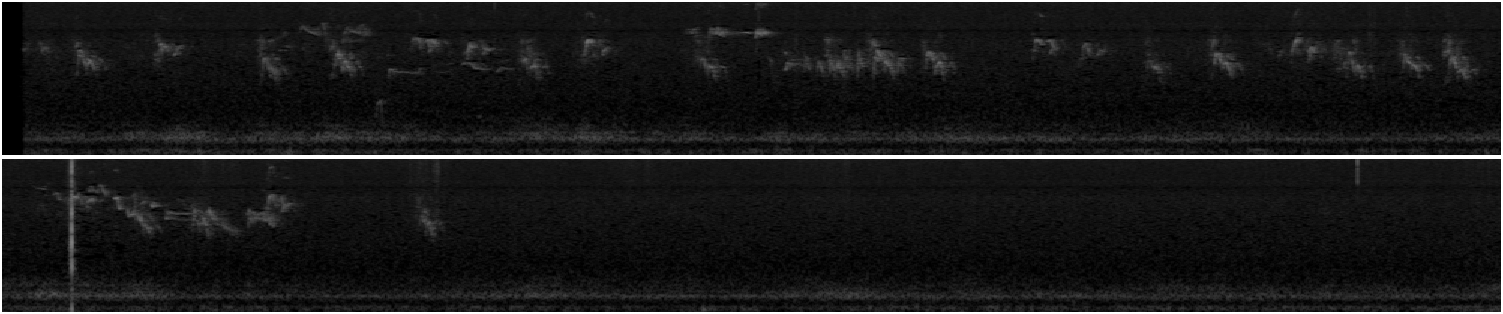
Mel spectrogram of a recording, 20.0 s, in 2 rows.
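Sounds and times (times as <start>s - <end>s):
birds chirping: 0.2s - 12.0s.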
